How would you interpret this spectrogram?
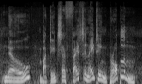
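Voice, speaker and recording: A man's voice: mid-range voice, very animated, unhurried, darkish tone, a little hiss or hum, pitched above the performer's own voice. A man voicing a bookish, inquisitive teenage girl in a storybook, speaking in an articulate, analytical way. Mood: fascinated.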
